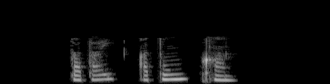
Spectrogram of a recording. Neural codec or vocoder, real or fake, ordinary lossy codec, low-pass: none; real; MP3, 16 kbps; 3.6 kHz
